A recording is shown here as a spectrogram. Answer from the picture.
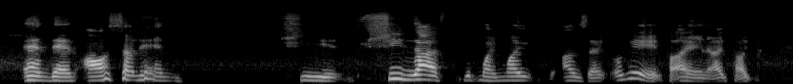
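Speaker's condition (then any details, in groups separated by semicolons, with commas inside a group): Mild cerebral palsy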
